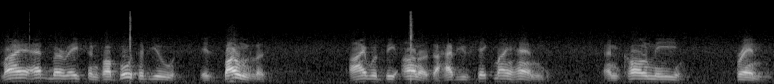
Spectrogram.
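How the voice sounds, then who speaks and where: An actor playing a gallant, commanding rebel prince in formal, declamatory 1930s radio serial style. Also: male voice, mid-range voice, normal speed, close to an everyday voice. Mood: earnest, commanding. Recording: hissy, muffled 1930s radio recording.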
